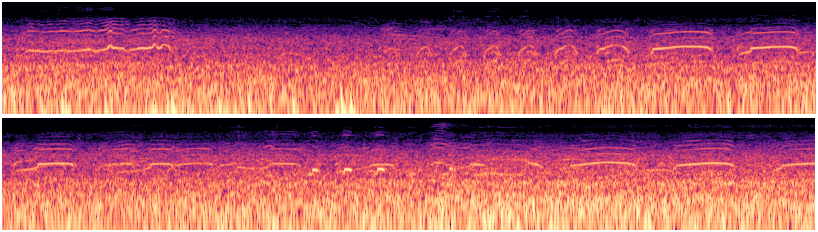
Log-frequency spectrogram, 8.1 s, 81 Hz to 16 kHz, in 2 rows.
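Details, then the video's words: Gulls at sunrise on Daytona Beach, Florida, on a mostly sunny March 14, 2024, with light wind: several birds give rapid, repeated, arched harmonic calls, some overlapping, over a steady wash of surf. "Seagull sounds"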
